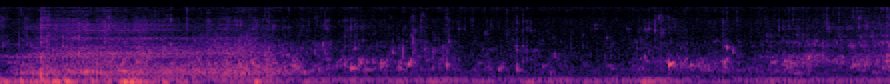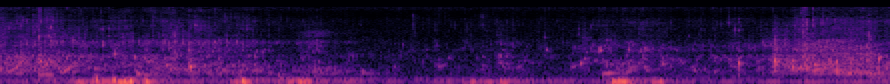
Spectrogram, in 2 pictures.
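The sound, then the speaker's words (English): Water washes and trickles over a rocky beach as the tide comes in, a steady, continuous wet churning with a few soft low bumps along the way. “I think the tide's coming in. I'm walking now up along the beach, and I've just stepped up onto a rocky outcrop.”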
